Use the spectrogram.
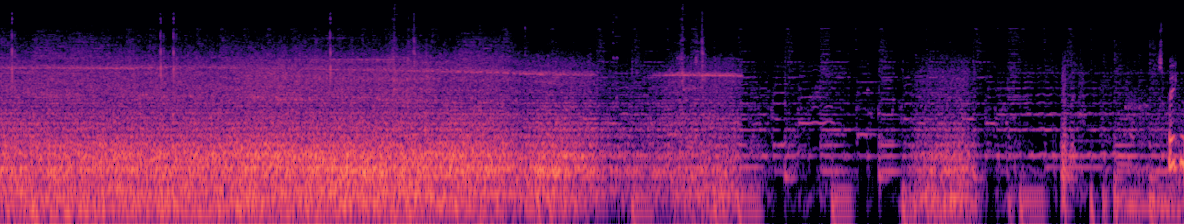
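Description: A diesel multiple unit train rolls past at a distance. Its steady rumble and wheel noise fade partway through into rhythmic clicks and clatter over the rail joints, with a high wheel squeal now and then.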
